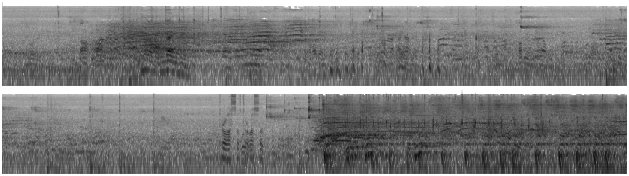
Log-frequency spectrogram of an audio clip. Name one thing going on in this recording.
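A large crowd cheers and chants in an echoing indoor arena.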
